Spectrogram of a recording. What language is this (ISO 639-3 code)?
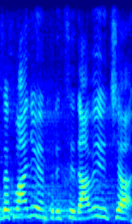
srp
